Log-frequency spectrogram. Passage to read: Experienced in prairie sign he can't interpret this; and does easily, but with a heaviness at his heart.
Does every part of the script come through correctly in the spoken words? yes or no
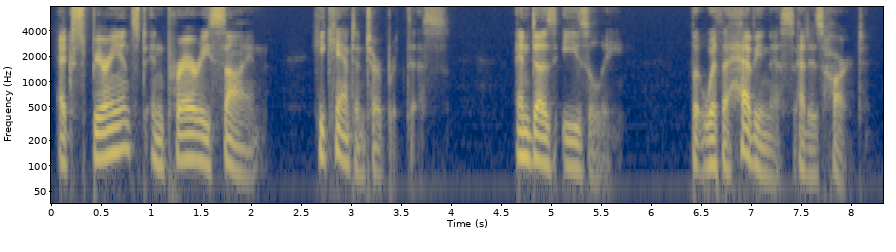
yes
